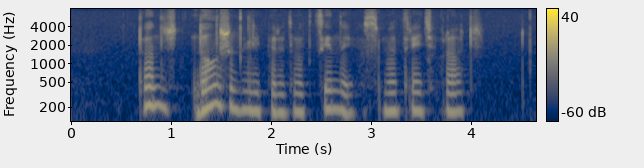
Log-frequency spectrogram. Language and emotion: Russian, sad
